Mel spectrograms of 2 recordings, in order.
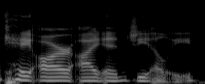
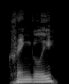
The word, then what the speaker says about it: Kringle: It's literally Kringle. KR. Spell it again. KRI. N. GLE. Kringly. Exactly. Kringle. Kris Kringle. People, that's what, like, Christmas comes, they're like, oh, it's Kringle. It's Kris Kringle.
